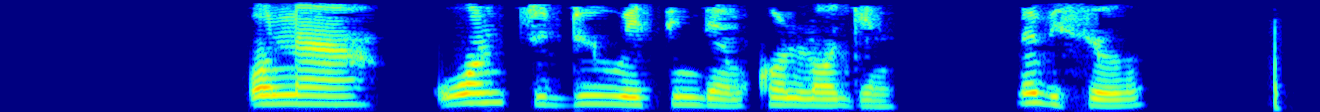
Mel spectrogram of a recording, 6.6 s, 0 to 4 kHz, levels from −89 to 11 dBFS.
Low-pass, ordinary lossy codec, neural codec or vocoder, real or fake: 3.6 kHz; MP3, 24 kbps; none; real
